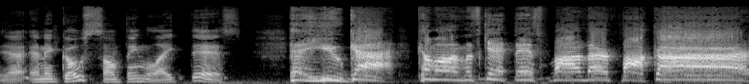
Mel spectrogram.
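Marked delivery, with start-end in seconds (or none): 2.9-7.5 intense, very loud, rough rallying battle cry. Cheering on a party member with Bardic Inspiration: intense rallying cry. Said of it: "a lot more intense".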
